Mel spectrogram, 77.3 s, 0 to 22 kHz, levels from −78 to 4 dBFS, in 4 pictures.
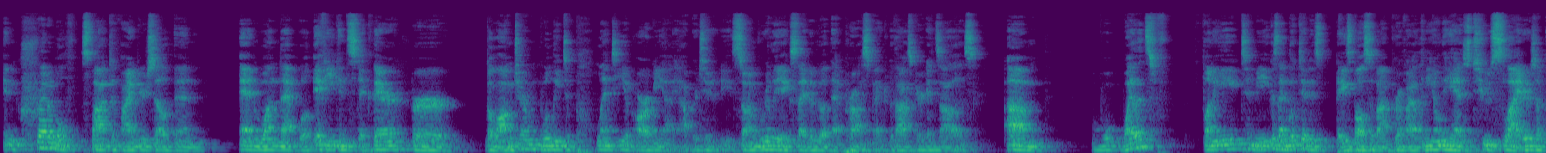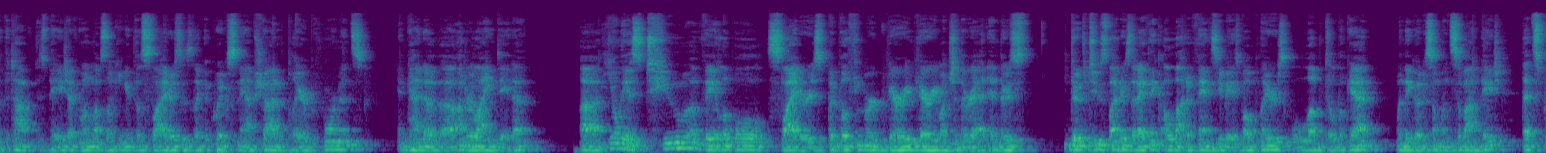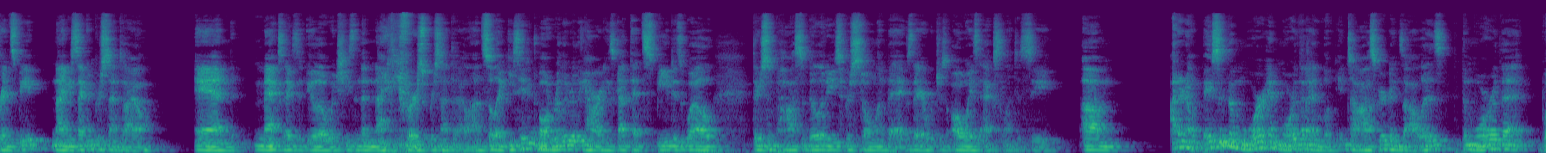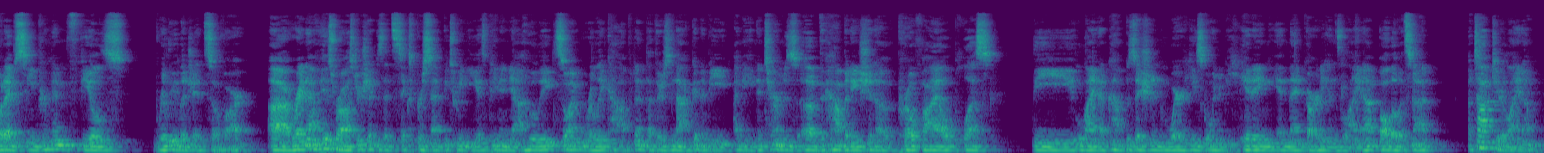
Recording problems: off-mic speech; far
room echo; slight; dies away in 0.4 s

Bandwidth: 15 kHz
